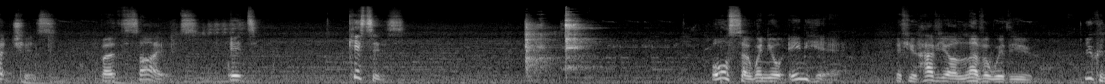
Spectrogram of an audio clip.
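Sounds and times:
metal gate clanking against frame: 0:05.2 - 0:07.0
metallic ring: 0:05.2 - 0:07.0.

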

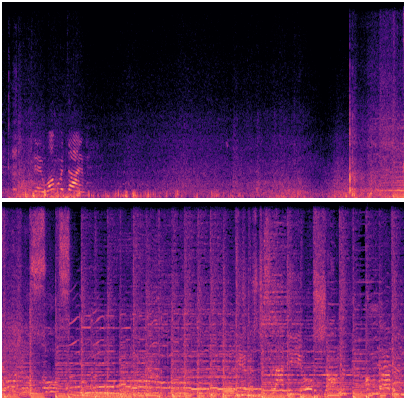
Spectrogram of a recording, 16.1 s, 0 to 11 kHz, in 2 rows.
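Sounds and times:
wind noise on microphone: 0:00.0 - 0:08.3
surf: 0:00.0 - 0:16.0
splash into water: 0:06.8 - 0:08.0
rock music with electric guitar: 0:07.6 - 0:16.0.

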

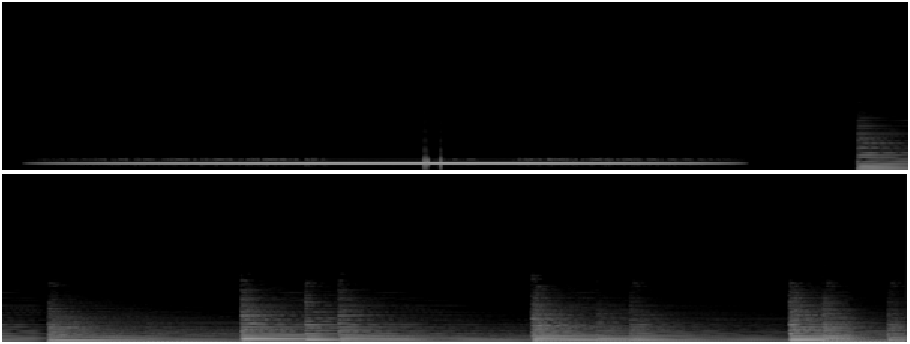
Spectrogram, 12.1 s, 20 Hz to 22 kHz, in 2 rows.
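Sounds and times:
steady electronic pure tone: 0:00.2 - 0:05.0.

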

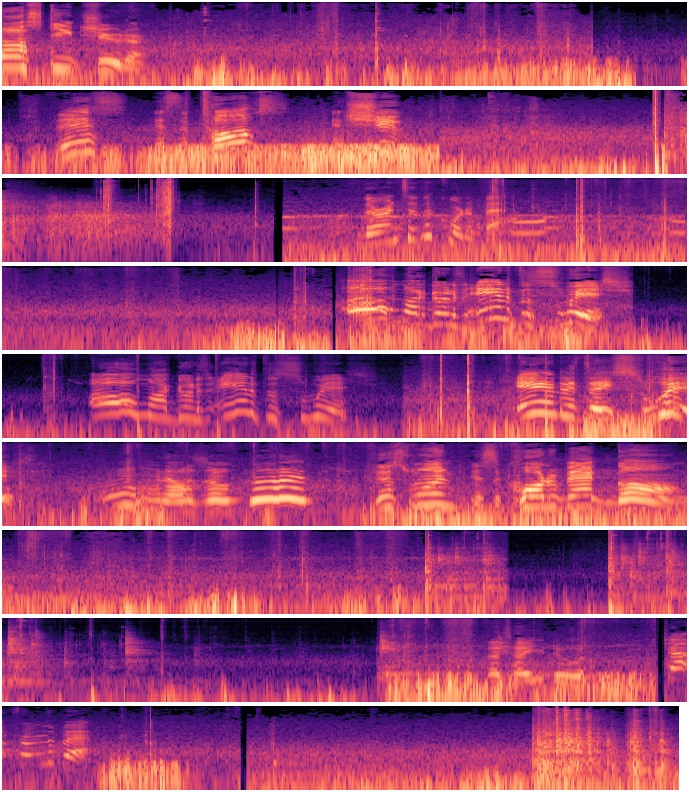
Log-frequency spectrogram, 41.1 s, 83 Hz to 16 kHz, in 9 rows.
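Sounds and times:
wind buffeting microphone: 0:00.0 - 0:09.1, 0:11.0 - 0:19.7, 0:20.6 - 0:41.0
shotgun blast echo: 0:08.9 - 0:10.4.

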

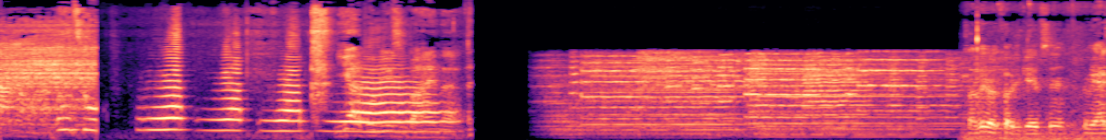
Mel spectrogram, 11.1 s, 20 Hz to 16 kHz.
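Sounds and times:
brass fanfare notes: 0:01.4 - 0:04.4, 0:05.3 - 0:09.8.

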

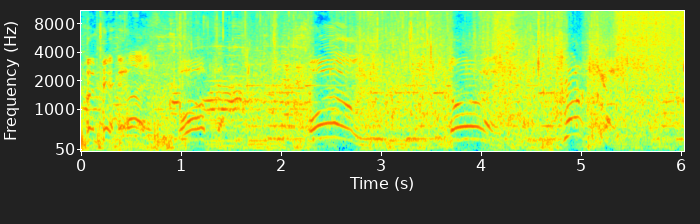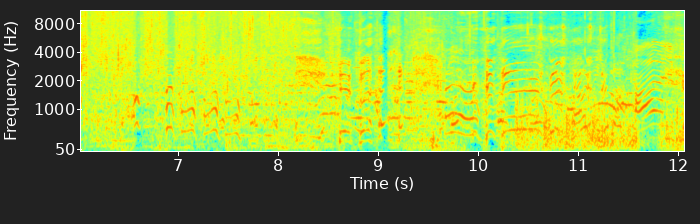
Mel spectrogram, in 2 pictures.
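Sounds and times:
water splashing: 0:00.0 - 0:12.0.

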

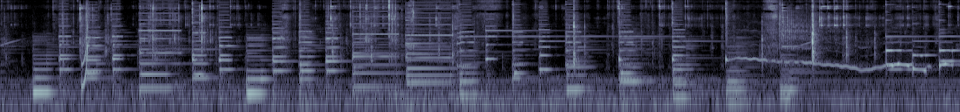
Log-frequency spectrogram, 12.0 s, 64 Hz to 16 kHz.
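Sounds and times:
bouncy comic music: 0:00.0 - 0:12.0.

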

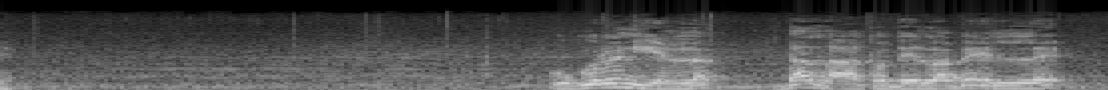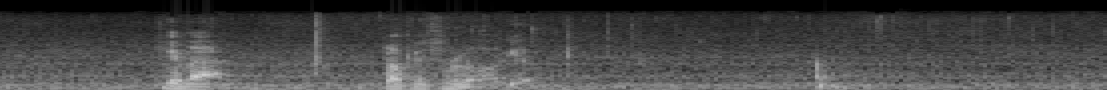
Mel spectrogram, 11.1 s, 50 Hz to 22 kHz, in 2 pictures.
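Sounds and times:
oil crackling: 0:00.0 - 0:05.1, 0:06.8 - 0:11.0
fish sizzling in frying pan: 0:08.0 - 0:11.0.

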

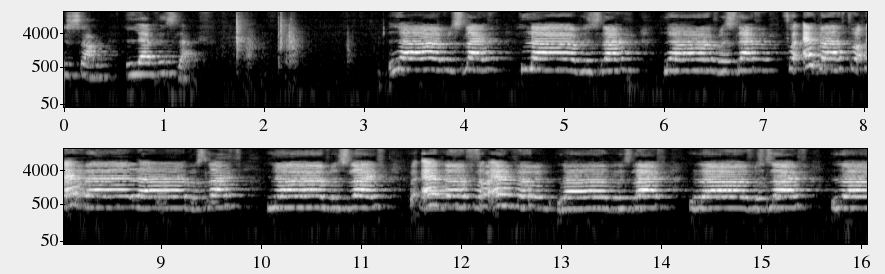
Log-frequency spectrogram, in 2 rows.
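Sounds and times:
girls singing unaccompanied: 0:03.2 - 0:16.0.

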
